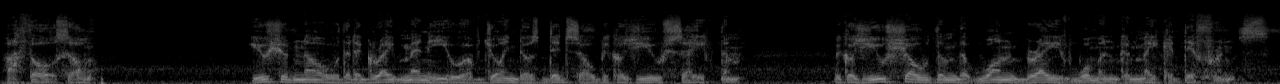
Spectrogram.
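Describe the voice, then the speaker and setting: An actor playing a gruff, solemn and fervent male resistance fighter in a video game cutscene. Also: sits low, fairly bright tone, slight background noise, heavily acted. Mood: solemn, grateful.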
